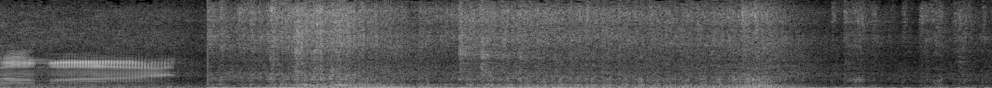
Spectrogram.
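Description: A large vehicle's engine roars loudly as it drives past.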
